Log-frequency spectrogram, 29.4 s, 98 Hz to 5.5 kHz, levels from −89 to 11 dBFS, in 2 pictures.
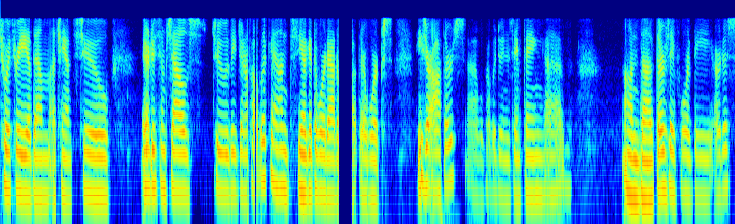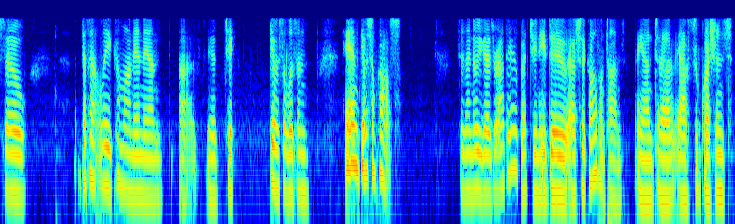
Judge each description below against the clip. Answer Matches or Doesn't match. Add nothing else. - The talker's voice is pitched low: Doesn't match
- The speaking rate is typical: Matches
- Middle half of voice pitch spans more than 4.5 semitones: Doesn't match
